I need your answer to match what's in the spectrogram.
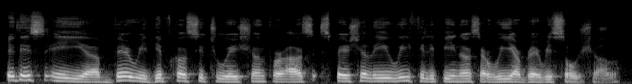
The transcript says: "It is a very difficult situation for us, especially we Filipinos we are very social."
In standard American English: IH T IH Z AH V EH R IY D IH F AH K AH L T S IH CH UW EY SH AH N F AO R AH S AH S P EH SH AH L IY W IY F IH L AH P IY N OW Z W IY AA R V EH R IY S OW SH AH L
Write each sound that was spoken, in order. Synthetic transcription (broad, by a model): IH T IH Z AH V EH R IY D IH F AH K AH L T S IH CH UW EY SH AH N F AO R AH S AH S P EH SH AH L IY W IY F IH L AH P IY N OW S W IY AA R V EH R IY S OW SH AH L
